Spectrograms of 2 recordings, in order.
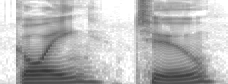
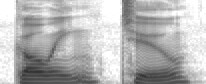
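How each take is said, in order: The two takes are said the same way.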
